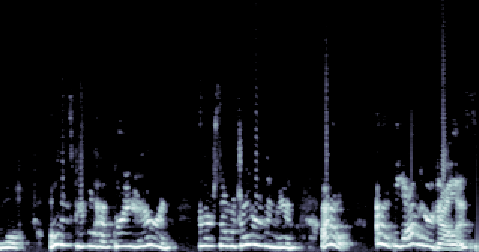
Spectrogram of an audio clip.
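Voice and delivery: high-pitched whine.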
